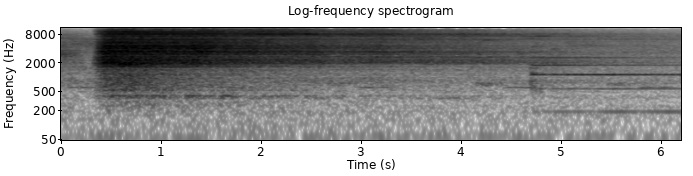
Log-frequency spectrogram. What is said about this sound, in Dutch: we halen nog eens diep in door de neus. Houden het vast en bij de uitademing klinken we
